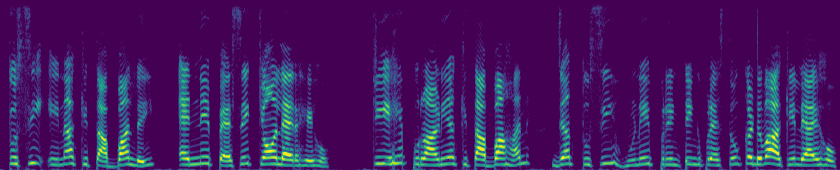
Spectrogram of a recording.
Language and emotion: Punjabi, angry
